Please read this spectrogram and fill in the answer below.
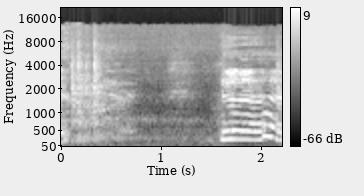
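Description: Speech, then about a second and a half in, a loud, drawn-out vocal exclamation that sets in abruptly.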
